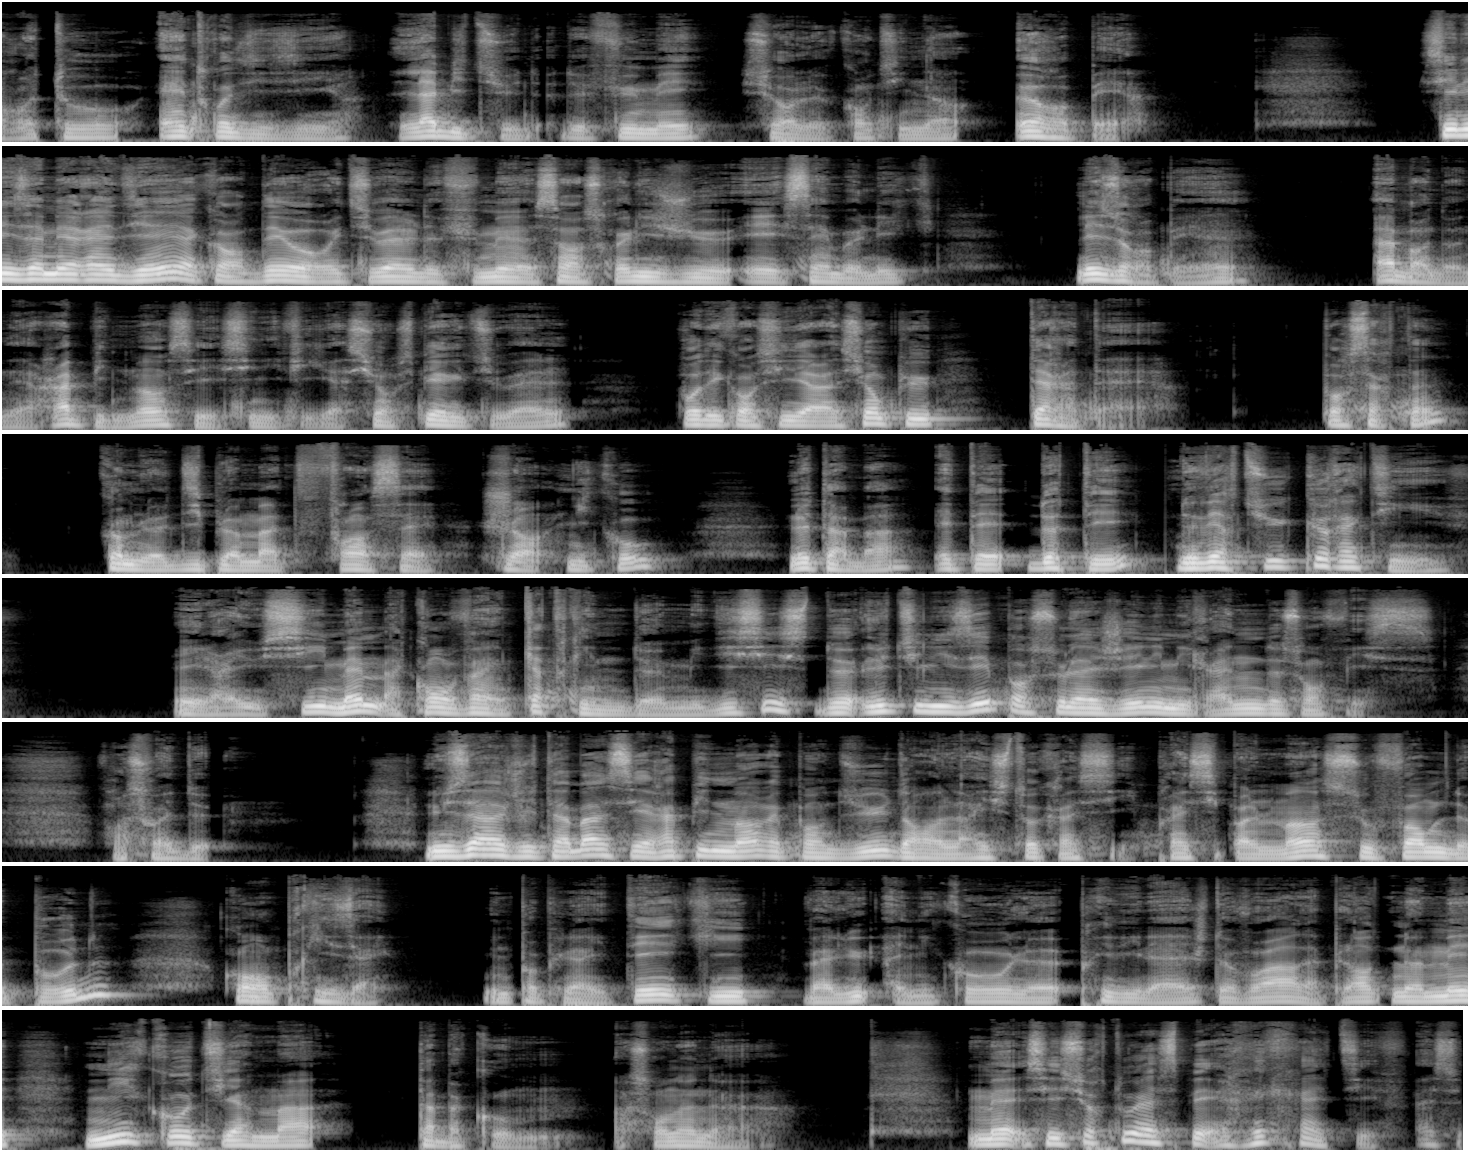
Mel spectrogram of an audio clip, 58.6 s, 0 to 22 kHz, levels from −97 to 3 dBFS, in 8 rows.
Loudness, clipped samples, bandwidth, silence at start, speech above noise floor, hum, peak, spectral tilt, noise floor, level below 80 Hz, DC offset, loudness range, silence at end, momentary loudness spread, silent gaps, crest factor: -18 LUFS; under 0.1%; 17 kHz; 0 s; 67 dB; none; 0 dBFS; -6 dB/octave; -84 dBFS; -38 dBFS; under 0.1%; 8 LU; 0.05 s; 16 LU; none; 18 dB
